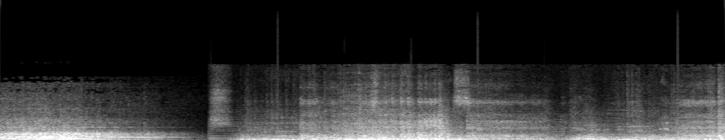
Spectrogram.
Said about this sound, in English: It sounds like a fire drill. I don't know what that is. It's like. Do you hear that loud metal creaking? Like it sounds like something's about to break.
